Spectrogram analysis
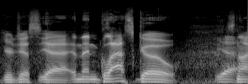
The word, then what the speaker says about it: Glasgow: Like you're just yeah and then Glasgow. Yeah. It's not It's not Glasgow, it's Glasgow. Glasgow. Like you're going there.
